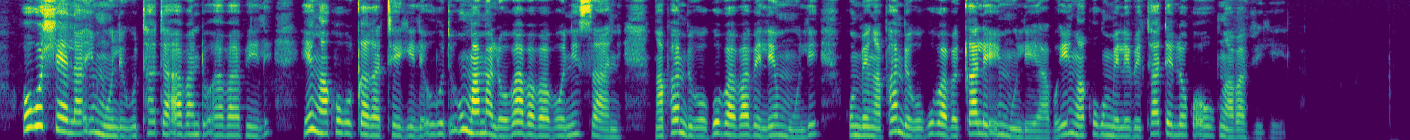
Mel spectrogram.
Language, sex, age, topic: North Ndebele, female, 25-35, health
